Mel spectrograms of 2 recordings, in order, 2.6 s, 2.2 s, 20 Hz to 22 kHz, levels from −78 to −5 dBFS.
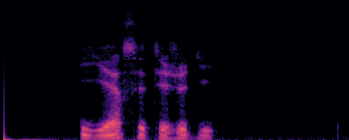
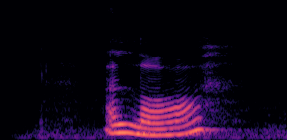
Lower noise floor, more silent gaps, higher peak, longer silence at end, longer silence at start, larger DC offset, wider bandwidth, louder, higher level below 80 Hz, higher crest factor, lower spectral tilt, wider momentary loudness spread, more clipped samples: first, -68 dBFS vs -59 dBFS; neither; second, -18 dBFS vs -14 dBFS; first, 1 s vs 0.5 s; second, 0 s vs 0.8 s; neither; about the same, 16.5 kHz vs 17 kHz; second, -36 LUFS vs -30 LUFS; first, -56 dBFS vs -76 dBFS; about the same, 20 dB vs 18 dB; second, -5.5 dB/octave vs -8.5 dB/octave; first, 14 LU vs 7 LU; neither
